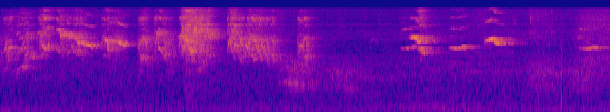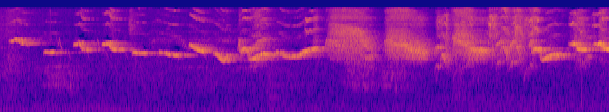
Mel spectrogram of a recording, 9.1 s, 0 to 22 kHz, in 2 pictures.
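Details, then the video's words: Seven-month-old chestnut-bellied seed finch delivering scattered short whistled notes that build into a faster, louder sequence of sweeping slurs and chirps toward the end, over a low background hum. "CURIÓ FILHOTE 7MESES"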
